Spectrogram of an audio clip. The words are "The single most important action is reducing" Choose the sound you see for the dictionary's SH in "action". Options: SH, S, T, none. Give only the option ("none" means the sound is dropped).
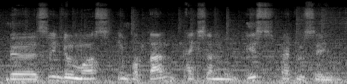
S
